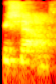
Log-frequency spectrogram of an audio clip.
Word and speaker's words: Mychelle: If anybody wants to um, look it up, and then you're going to have to spell your last name, but it's you say it Michelle, right? – Michelle. Yep.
